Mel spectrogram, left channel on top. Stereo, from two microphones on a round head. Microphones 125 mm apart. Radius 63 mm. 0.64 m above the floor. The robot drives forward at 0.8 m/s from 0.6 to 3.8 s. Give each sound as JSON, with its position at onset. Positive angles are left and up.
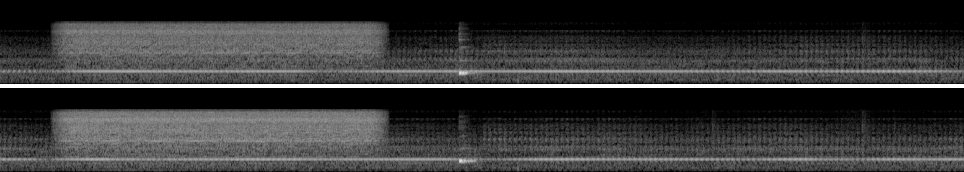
{"t": 4.6, "sound": "a cowbell", "side_deg": 45, "distance_m": 1.6}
